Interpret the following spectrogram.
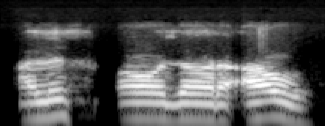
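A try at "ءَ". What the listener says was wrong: হামজা, আলিফ না হামজা।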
